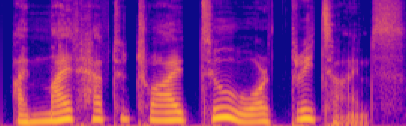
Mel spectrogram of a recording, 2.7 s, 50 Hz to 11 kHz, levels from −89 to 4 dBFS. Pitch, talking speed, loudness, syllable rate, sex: 165 Hz, 200 wpm, -18 LUFS, 4.0 syllables/s, male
